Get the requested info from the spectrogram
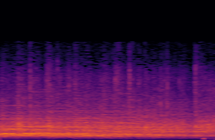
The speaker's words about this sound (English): Before you sit down, can we welcome all of our brothers and sisters that are watching this on Pando, all of our social global family. Come on, don't stop clapping.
